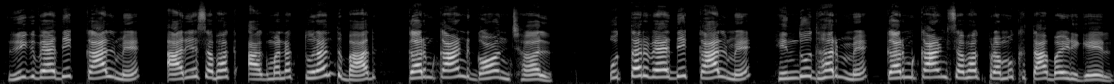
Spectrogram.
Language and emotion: Maithili, neutral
